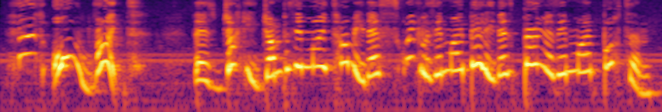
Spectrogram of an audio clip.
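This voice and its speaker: Shrill, tyrannical old grandmother. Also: wildly swooping pitch, moderate pace, heavily acted. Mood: panicked, outraged. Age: elderly. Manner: shrill, shouting, scolding. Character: cantankerous, tyrannical old grandmother, a shrieking hag. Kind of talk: children's storybook character voice.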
